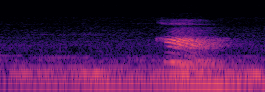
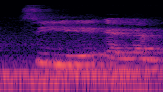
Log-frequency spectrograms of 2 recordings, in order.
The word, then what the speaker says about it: calm: Then calm, C-A-L-M, calm. So what's the sound? K sound. Okay. R-M, calm. Can you see it? No L sound. Okay. It's very silent there.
